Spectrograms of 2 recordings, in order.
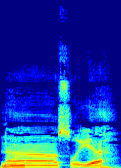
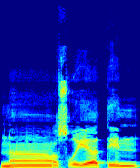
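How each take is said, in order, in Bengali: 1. শব্দটি একটি চূড়ান্ত h ধ্বনি দিয়ে শেষ হয়। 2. শব্দটি একটি পূর্ণ t সিলেবল দিয়ে শেষ হয়। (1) "যখন ওয়াকফ করব নাসিয়াহ" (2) "ওয়াকফ না করলে তিন"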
